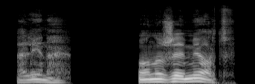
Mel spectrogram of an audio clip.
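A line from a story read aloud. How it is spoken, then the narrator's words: Hoarse. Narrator (Russian): хрипло сказал я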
